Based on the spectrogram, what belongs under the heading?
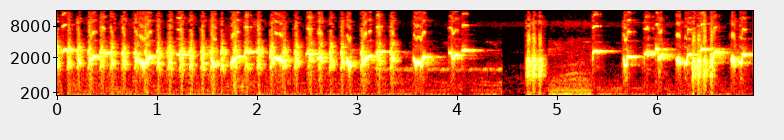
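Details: Yellow-vented bulbul lure recording used to draw wild birds in forest or garden, a female calling a male and a bird calling a rival: dense, rapid chattering notes overlapping, then a short pause and several louder bubbly phrases.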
